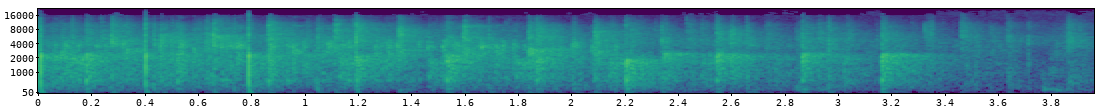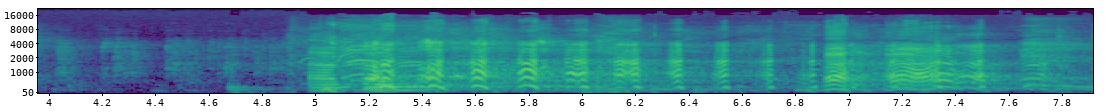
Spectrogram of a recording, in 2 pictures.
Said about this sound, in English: Can we have some applause? You stopped clapping. Sorry.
